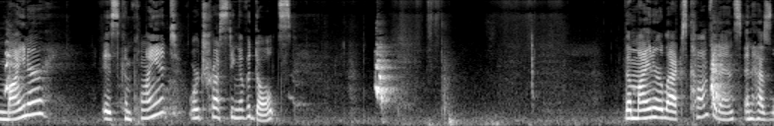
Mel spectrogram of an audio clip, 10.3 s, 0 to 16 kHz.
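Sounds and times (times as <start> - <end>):
speech: 0.0 - 0.8, 1.4 - 4.0, 8.4 - 10.3
low steady hum: 0.0 - 10.3
dog barking: 5.0 - 5.4.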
